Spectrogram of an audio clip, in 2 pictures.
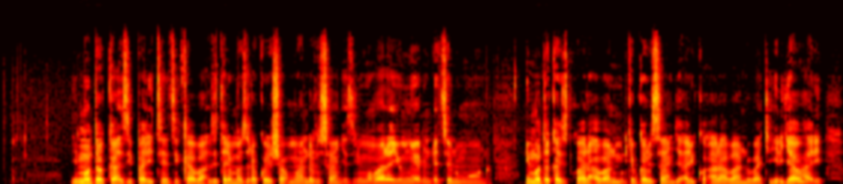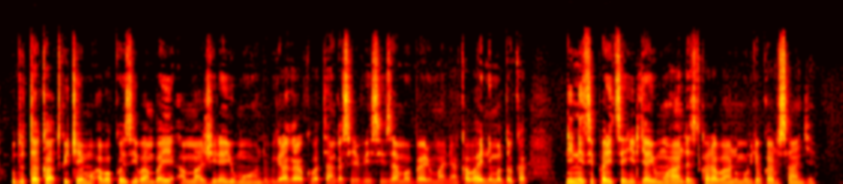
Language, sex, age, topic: Kinyarwanda, male, 25-35, government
